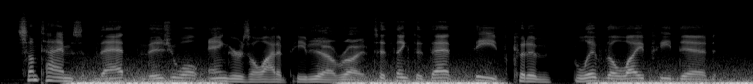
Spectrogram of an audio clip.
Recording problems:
low rumble; noticeable; from 0.5 to 2 s, from 3.5 to 5 s and from 6 s on; 10 dB below the speech

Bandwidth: 15.5 kHz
